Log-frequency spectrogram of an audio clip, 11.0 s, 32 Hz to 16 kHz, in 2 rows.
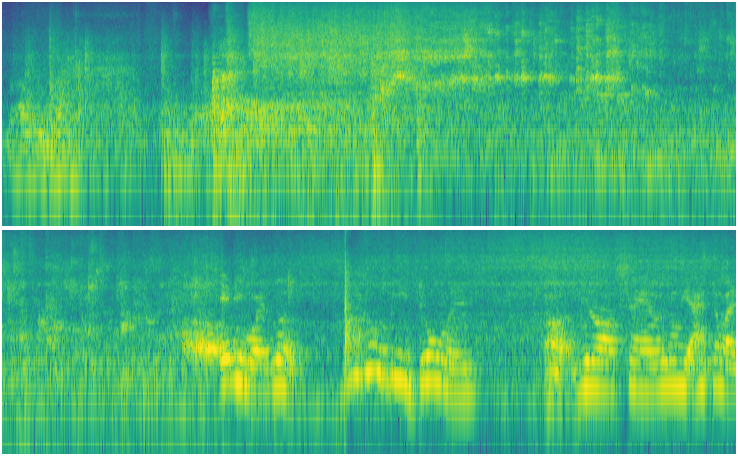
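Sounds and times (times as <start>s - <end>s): water running into tub: 1.3s - 11.0s.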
